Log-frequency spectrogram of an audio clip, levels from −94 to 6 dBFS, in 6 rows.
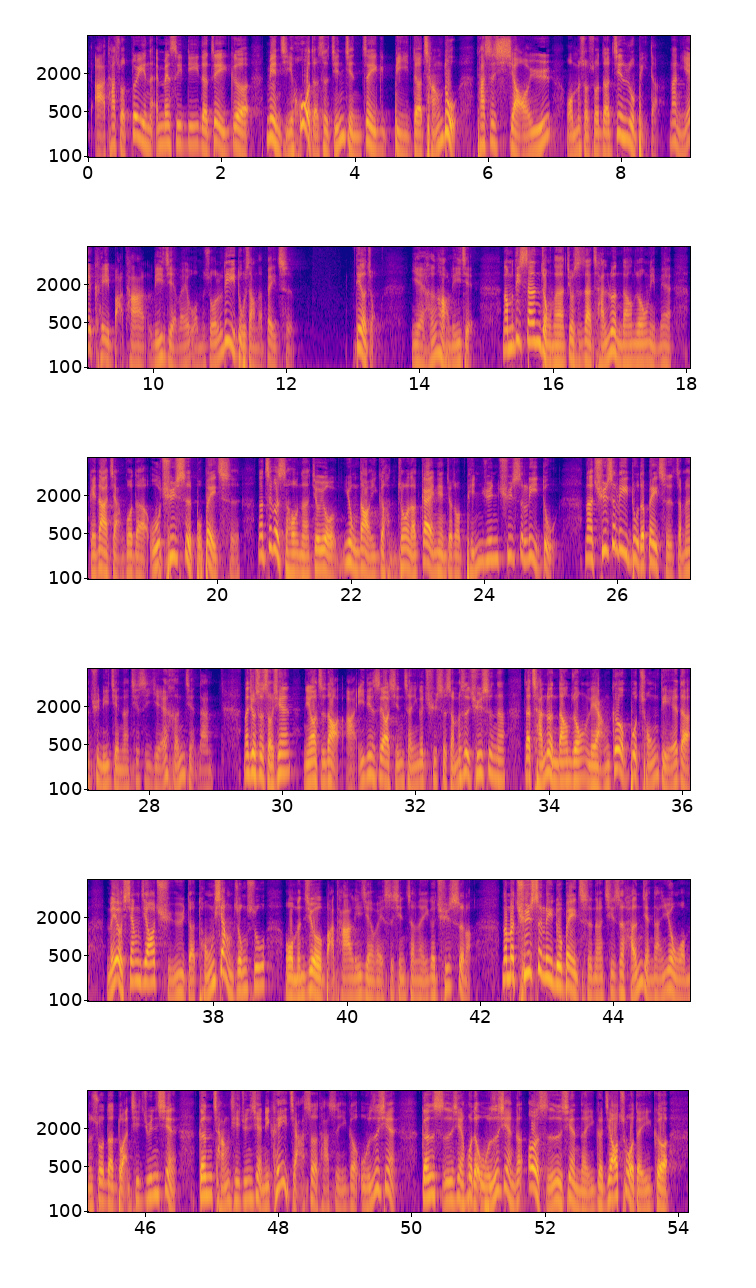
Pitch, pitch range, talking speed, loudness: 130 Hz, 110-165 Hz, 295 characters per minute, -18 LUFS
